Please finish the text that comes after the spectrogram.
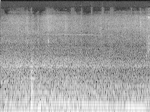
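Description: Steady low rumble of a Subaru WRX engine with manual gearbox as the car slows for a downshift before a turn, a continuous close drone without distinct revving spikes.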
